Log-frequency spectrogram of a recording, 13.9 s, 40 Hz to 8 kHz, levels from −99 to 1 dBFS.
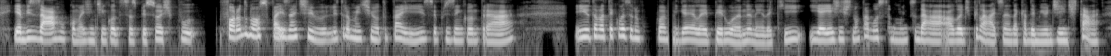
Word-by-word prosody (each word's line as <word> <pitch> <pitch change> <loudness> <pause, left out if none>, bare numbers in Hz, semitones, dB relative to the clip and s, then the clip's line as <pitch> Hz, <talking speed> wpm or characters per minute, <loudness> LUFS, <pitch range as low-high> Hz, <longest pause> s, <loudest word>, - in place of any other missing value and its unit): E 200 - +6
é - - +7
bizarro 205 -1 +5
como 175 - -4
a - - -2
gente 175 +1 -5
encontra 175 0 0
essas 175 -1 -2
pessoas, 175 +3 +2
tipo, 190 -2 -4 0.3
fora 245 0 +5
do 310 - -1
nosso 265 -1 +5
país 250 -2 +3
nativo, 240 -6 0
literalmente 215 +3 -3
em 200 - -1
outro 190 +5 -6
país, 195 -2 -2
eu 190 - -4
precisei 185 -1 -4
encontrar 175 +1 0 0.8
e 230 - +1
eu 250 - +5
estava 250 0 +3
até 255 +1 +1
conversando 255 -4 +1
com 220 - -25 0.2
uma 200 - -1
amiga, 185 0 -2
ela 180 -2 +2
é 165 - +1
peruana, 170 -1 -1
né, 150 -3 -5
daqui, 180 +7 -6
e 190 -1 +1
aí 180 0 +6
a 185 - +2
gente 200 +1 -5
não 195 - -5
tá 265 +4 -4
gostando 225 -5 -5
muito 180 +3 -8
da 180 -2 +3
a 170 -1 0
aula 175 +1 +3
de 175 +1 -10
pilates, 165 -2 -2
né, 170 - -2
da 165 - -2
academia 165 -1 -2
onde 170 +2 -4
a - - +1
gente 175 0 -3
está, 165 -1 -1
185 Hz, 235 wpm, -23 LUFS, 175-215 Hz, 0.8 s, é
